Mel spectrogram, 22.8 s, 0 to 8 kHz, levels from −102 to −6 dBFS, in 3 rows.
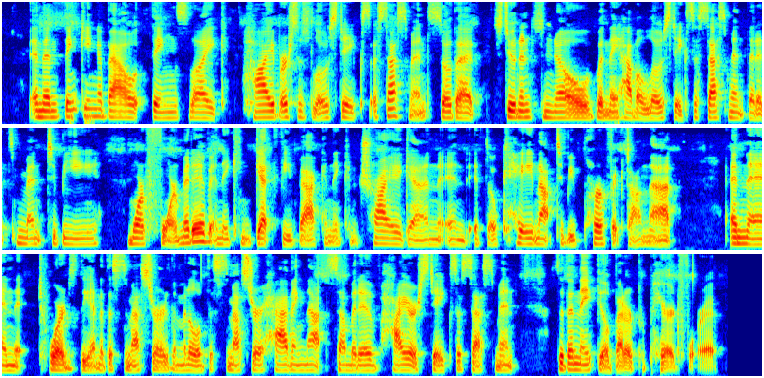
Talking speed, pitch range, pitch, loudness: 195 wpm, 150-170 Hz, 160 Hz, -23 LUFS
